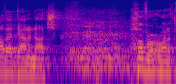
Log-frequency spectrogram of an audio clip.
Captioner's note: audience laughing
